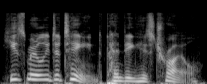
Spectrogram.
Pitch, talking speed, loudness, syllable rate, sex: 165 Hz, 205 wpm, -18 LUFS, 6.2 syllables/s, male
